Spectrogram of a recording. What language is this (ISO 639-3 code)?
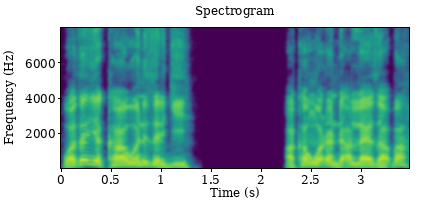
hau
